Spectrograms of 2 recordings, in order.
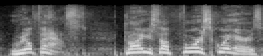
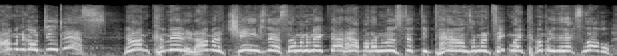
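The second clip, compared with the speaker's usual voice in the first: much higher, shouted pumped-up promises; excited vow; 10 semitones higher than usual. Retold or imitated. Speaker voices an audience member vowing big goals, excited shout. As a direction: shout your resolutions, fired up. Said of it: "you get out there and you go".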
